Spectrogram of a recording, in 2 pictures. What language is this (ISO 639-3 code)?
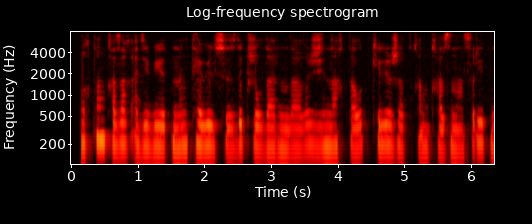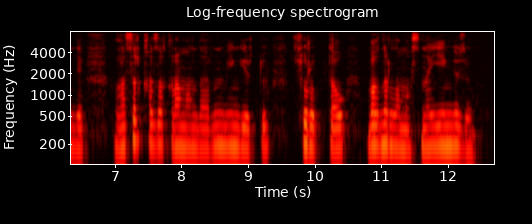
kaz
